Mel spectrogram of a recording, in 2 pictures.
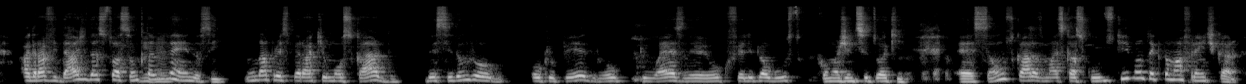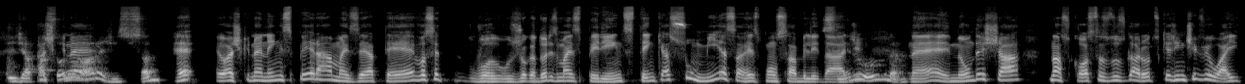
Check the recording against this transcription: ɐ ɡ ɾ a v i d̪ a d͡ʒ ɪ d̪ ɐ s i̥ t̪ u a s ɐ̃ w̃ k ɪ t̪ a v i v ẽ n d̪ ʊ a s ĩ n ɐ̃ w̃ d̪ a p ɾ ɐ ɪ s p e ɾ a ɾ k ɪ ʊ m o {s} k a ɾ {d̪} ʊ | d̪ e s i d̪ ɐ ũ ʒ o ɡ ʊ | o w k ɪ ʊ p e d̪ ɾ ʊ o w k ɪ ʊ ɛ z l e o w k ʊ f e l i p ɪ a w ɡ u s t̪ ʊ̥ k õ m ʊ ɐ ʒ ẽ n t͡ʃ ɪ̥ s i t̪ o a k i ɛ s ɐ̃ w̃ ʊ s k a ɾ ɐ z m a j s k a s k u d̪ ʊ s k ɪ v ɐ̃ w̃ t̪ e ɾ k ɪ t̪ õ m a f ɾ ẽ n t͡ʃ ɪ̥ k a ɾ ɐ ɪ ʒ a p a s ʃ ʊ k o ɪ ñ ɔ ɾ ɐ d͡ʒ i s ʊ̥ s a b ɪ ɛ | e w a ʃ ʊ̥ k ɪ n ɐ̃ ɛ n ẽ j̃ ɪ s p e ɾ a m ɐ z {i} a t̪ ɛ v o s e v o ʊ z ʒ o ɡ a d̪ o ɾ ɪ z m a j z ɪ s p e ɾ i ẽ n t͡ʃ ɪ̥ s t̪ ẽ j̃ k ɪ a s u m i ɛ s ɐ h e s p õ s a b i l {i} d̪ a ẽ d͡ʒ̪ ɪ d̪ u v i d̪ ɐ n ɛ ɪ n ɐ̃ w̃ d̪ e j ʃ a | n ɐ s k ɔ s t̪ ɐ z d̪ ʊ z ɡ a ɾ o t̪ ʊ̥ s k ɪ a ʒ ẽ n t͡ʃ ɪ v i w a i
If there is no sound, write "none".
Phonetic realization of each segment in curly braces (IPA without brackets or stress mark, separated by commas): s, d̪, ɛ, i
